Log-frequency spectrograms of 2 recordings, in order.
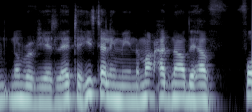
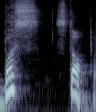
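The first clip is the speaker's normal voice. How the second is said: "Bus stop" higher, split into two separate words; emphatic repetition; 4 semitones higher than usual. Retold or imitated. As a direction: say "Bus stop" word by word to someone not understanding. Repeating for confused phone listener.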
